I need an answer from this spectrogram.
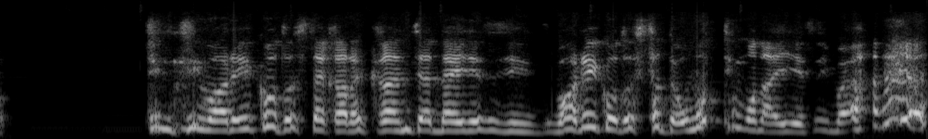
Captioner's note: laughs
